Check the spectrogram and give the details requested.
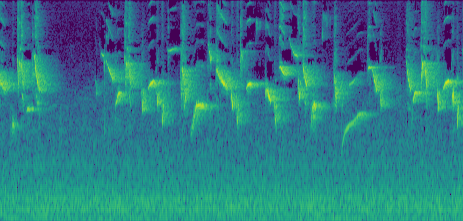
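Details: African black-throated canary singing for song-training use: bursts of fast, high warbled whistles and falling notes, a brief quiet gap near the start, then a long dense run of phrases.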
